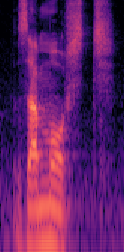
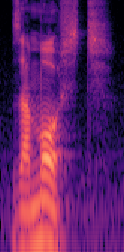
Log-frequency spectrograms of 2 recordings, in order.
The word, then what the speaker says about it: Zamość: Wait, I say it wrong. Zamość. Zamość. Zamość.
